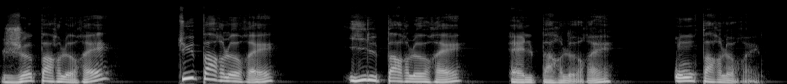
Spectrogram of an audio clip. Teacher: nous écrivons ces terminaisons de façon différente, mais nous allons prononcer A-I-S et A-I-T de la même façon. Donc finalement, pour ces trois personnes, c'est la même forme phonétique, parlerai.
